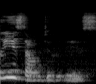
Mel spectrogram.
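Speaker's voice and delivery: put-on, desperate, high, pleading begging voice. Retelling a plea to armed men: retelling own begging. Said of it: "I just kept begging".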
